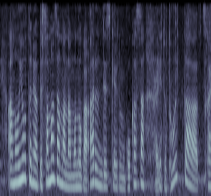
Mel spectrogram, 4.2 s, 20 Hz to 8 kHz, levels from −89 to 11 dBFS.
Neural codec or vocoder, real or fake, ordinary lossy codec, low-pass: codec, 16 kHz, 2 kbps, FunCodec, trained on LibriTTS, 25 frames a second; fake; none; 7.2 kHz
